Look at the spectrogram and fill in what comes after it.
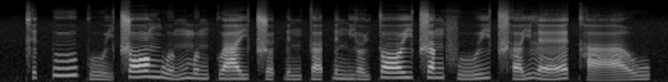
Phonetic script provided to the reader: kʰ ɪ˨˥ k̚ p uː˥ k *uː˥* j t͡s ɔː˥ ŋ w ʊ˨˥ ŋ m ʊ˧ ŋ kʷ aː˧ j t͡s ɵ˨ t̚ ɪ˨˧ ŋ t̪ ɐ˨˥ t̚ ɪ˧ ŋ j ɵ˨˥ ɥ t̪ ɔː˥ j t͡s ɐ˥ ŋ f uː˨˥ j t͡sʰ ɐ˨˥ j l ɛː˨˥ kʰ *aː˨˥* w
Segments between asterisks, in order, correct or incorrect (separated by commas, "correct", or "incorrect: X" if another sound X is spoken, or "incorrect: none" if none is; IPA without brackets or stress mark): incorrect: uː˨˩, correct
